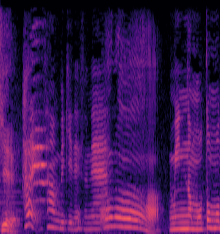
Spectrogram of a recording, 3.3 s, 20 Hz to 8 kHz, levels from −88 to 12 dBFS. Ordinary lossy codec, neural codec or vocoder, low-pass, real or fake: none; none; none; real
